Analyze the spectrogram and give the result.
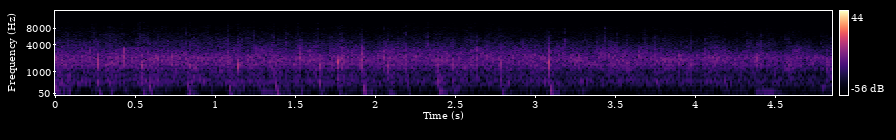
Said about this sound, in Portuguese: Salva de palmas. Arrasou.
